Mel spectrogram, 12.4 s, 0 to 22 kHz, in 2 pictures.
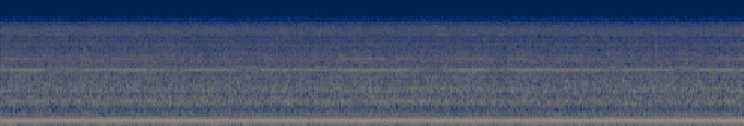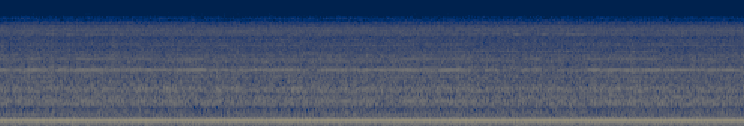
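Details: Beko WMP 601 W 6kg 1000 rpm A+ washing machine on spin: steady even whir and constant low hum, no grinding or scraping; the grinding heard during wash tumbling is absent when it spins.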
